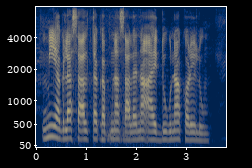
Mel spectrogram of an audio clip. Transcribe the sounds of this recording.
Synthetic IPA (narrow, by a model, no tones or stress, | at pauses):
mĩəɡlasaːlt̪əkəpnasaːlnaʔaːed̪uɡnakəɾelũm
